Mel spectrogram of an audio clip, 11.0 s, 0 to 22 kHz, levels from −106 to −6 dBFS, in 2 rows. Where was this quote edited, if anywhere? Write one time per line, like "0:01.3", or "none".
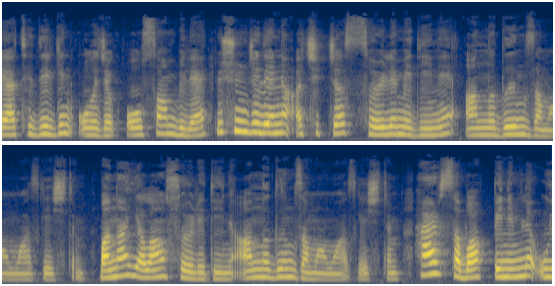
0:02.1
0:06.4
0:09.6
